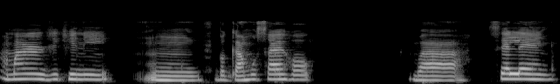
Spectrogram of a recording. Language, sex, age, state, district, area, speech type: Assamese, female, 45-60, Assam, Biswanath, rural, spontaneous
